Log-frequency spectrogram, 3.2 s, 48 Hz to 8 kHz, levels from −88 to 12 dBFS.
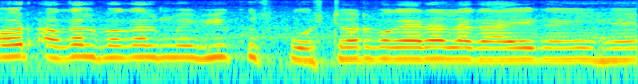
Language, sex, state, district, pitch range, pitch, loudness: Hindi, male, Chhattisgarh, Bastar, 215-255 Hz, 230 Hz, -15 LUFS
